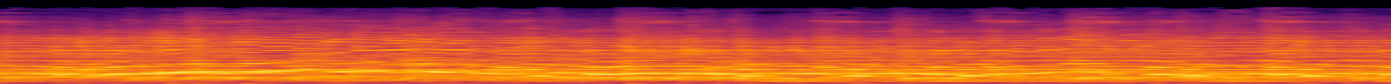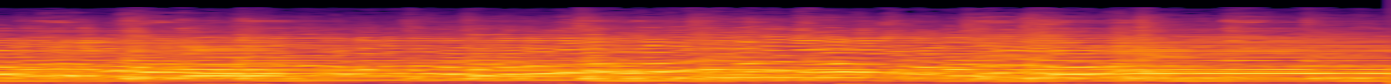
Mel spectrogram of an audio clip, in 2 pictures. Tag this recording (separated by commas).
Music, fiddle, Musical instrument, Bowed string instrument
